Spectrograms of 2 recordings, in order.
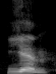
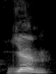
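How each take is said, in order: First: The vowel sounds like the 'e' in 'yes'. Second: The same.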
